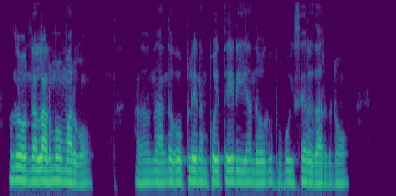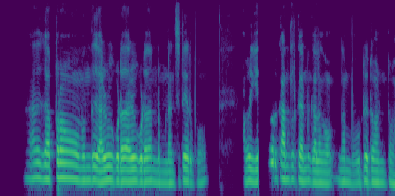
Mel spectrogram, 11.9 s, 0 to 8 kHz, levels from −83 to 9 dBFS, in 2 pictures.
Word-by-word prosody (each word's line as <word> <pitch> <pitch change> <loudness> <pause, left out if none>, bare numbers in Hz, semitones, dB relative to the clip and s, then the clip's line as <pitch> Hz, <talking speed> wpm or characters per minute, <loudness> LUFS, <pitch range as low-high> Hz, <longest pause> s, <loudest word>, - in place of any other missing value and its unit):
வந்து 160 0 +1
ஒரு 155 - +2
நல்ல 145 0 +6
அனுபவமா 145 -1 +2
இருக்கும். 125 +1 -4 0.7
அது 130 -2 -6
வந்து 135 0 -4
அந்த 140 +2 -2
வகுப்பிலேயே 145 +1 +1
நம்ம 135 -2 -4
போய் 140 0 +1
தேடி 140 0 +2 0.2
அந்த 135 -1 -3
வகுப்பு 130 -1 -6
போய் 135 -1 -2
சேர்றதா 130 -3 0
இருக்கட்டும். 125 +1 -9 1.2
அதுக்கப்புறம் 185 0 +2 0.2
வந்து 155 +1 -1
"அழுவக்கூடாது, 150 -1 +4
அழுவக்கூடாதுன்னு" 145 -1 +3
நம்ப 130 -1 -6
நெனைச்சிட்டே 140 +4 0
இருப்போம். 140 +1 -9 0.5
அப்புறம் 150 -1 0
எதோ 195 - -11
ஒரு 180 - -6
காரணத்துக்காக 165 -1 0
கண்ணு 150 -1 -3
கலங்கும். 130 -1 -2
"நம்ப 140 -2 -5
வுட்டுட்டு 145 +1 -1
வந்துட்டோம் 130 -2 -5
145 Hz, 165 wpm, -22 LUFS, 135-155 Hz, 1.2 s, நல்ல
